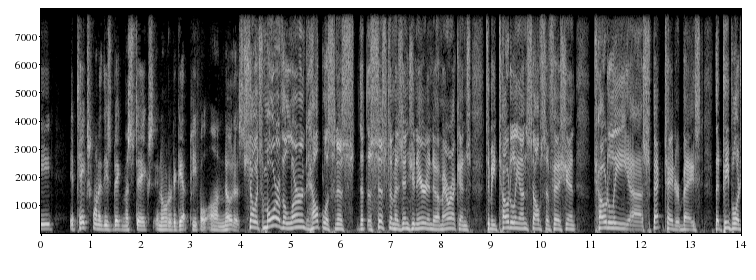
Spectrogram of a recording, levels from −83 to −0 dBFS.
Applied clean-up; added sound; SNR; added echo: none; none; none; none.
